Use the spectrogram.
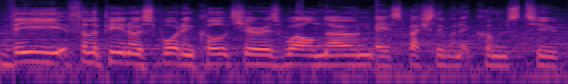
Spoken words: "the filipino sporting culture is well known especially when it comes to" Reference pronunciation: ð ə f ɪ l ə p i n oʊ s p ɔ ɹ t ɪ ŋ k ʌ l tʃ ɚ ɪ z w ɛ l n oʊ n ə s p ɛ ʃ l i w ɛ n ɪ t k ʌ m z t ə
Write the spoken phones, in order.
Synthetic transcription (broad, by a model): ð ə f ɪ l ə p i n oʊ s p ɔ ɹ t ɪ ŋ k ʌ l tʃ ɚ ɪ z w ɛ l n oʊ n ə s p ɛ ʃ l i w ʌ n ɪ t k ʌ m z t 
